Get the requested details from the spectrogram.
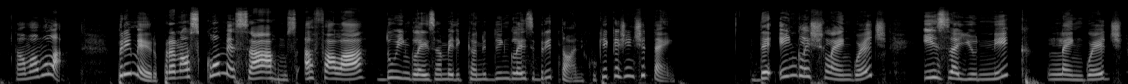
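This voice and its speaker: A woman's voice: sits high, bright, forceful tone, dry recording. A woman with a Brazilian Portuguese accent, an English teacher explaining a lesson to her students and often checking in with them. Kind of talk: recorded online class lecture.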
